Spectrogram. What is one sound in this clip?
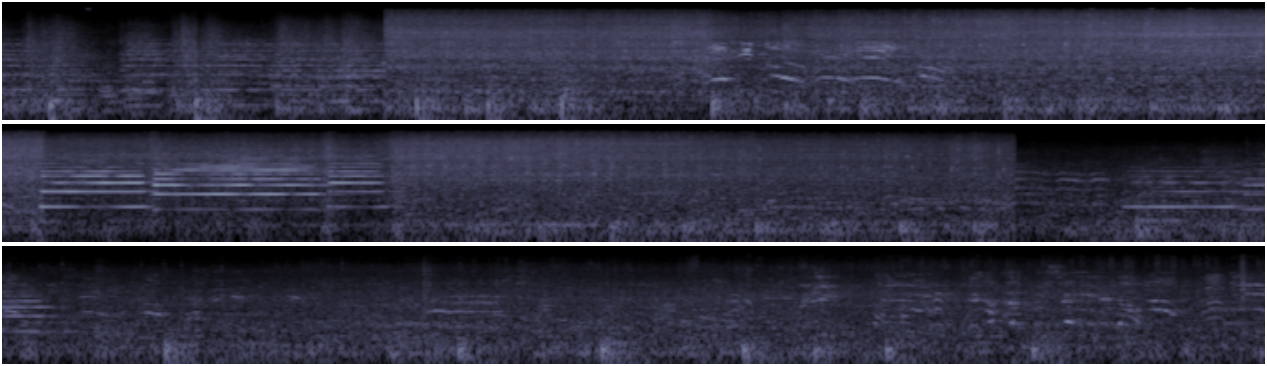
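A crowd of onlookers chatters nearby.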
